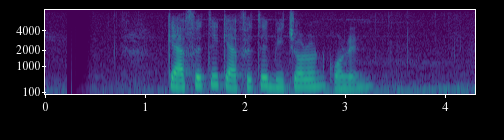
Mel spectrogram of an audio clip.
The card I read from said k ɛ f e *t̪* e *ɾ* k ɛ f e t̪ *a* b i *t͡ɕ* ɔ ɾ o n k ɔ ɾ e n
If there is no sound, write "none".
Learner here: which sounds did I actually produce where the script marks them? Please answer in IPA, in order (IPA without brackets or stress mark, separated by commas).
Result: t̪, none, e, t͡ɕ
